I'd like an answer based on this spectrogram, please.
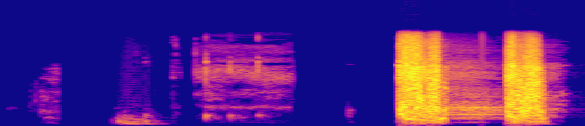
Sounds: Cough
